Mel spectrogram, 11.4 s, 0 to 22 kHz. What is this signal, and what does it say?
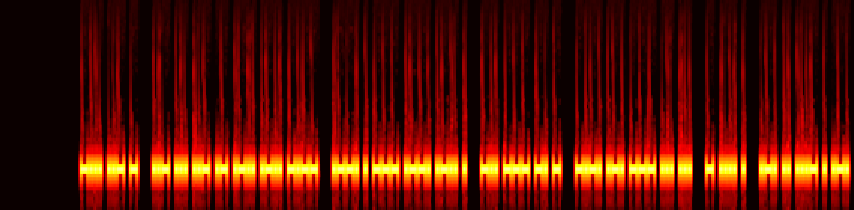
Morse code, heard as a keyed tone, about 40 wpm, 700 Hz. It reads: BUT USUALLY PEOPLE DONT CROSS THE RIVER
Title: Sentences from Top 1000 Words - Review Part 3 - 40wpm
